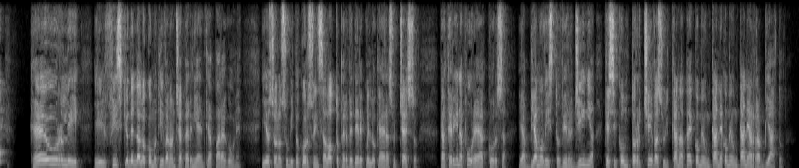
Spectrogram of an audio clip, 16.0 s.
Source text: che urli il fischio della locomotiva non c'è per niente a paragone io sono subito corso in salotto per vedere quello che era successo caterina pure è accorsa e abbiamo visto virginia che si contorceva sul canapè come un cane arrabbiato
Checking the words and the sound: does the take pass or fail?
fail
